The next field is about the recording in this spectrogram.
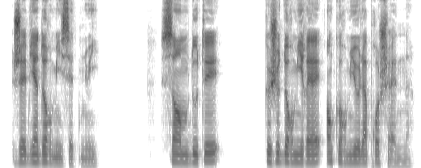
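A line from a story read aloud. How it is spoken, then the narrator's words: Cold. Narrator (French): dit Claude froidement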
